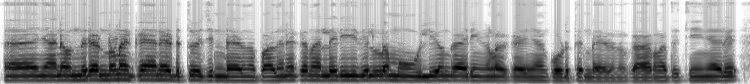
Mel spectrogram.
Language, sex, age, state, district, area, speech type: Malayalam, male, 45-60, Kerala, Kozhikode, urban, spontaneous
